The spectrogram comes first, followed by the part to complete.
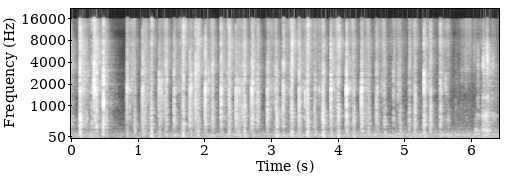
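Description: A deck of tarot cards being shuffled by hand: a rapid run of card-on-card flicks with a short break a little under a second in, thinning out near the end.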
